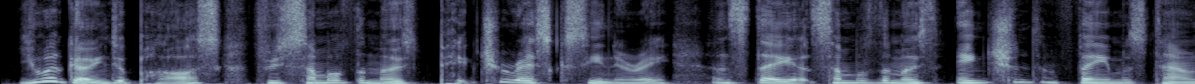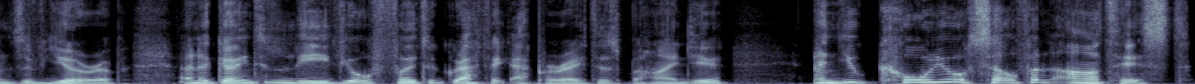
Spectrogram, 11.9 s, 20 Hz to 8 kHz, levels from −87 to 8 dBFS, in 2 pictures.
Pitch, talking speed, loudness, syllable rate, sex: 160 Hz, 205 wpm, -21 LUFS, 5.8 syllables/s, male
